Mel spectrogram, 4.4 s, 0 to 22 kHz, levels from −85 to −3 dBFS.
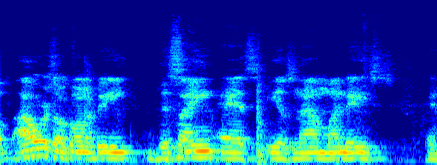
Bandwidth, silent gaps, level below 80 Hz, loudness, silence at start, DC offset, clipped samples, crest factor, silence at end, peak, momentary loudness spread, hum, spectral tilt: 14 kHz; none; -60 dBFS; -33 LUFS; 0 s; under 0.1%; under 0.1%; 14 dB; 0 s; -18 dBFS; 9 LU; none; -6.5 dB/octave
